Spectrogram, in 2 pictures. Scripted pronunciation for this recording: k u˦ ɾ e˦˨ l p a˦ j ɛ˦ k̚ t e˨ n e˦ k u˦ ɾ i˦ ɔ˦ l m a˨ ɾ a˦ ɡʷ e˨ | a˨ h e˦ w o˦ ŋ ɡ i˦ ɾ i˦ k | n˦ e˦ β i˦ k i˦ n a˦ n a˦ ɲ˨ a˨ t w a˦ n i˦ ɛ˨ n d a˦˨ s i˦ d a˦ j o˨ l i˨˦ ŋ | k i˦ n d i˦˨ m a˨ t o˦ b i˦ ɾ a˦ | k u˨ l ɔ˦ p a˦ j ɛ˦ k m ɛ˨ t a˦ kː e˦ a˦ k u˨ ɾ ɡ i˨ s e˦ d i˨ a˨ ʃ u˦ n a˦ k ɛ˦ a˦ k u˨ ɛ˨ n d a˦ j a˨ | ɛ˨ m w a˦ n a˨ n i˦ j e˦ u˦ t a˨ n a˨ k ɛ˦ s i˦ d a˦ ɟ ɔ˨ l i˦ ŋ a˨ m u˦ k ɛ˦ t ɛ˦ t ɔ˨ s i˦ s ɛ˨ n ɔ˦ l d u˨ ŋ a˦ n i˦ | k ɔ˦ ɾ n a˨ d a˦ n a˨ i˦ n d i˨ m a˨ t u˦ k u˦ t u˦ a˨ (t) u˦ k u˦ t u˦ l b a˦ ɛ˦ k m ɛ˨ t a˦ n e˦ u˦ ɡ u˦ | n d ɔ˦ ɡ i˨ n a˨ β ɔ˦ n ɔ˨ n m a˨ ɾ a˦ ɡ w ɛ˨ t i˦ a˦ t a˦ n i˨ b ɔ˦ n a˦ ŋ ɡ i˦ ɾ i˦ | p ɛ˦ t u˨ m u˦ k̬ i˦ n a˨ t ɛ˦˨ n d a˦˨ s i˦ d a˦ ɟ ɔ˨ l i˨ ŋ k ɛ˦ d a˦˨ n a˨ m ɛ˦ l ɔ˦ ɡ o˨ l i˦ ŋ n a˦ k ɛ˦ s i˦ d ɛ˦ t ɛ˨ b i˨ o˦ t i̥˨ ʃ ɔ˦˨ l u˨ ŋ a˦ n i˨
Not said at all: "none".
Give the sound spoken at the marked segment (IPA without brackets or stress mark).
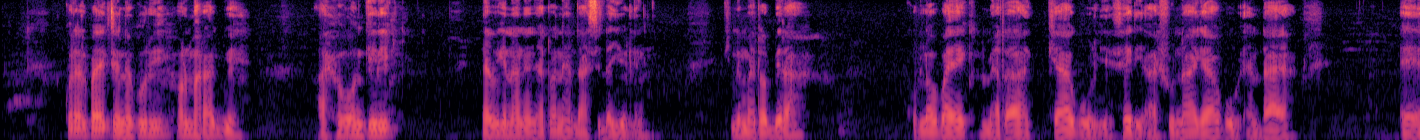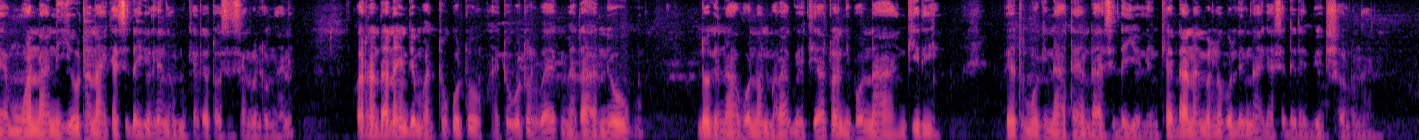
t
